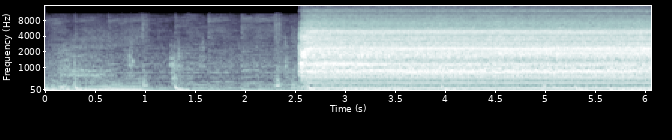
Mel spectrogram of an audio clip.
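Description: Small cordless battery-powered Carsun air compressor switching on about two and a half seconds in and running loud and steady, pumping up a bicycle tyre.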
